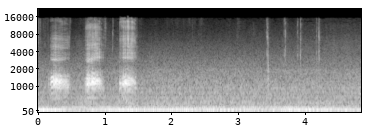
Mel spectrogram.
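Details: Crows in Japan giving three hoarse, nasal caws in quick succession, followed by faint clicks and a steady low hum in the background.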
